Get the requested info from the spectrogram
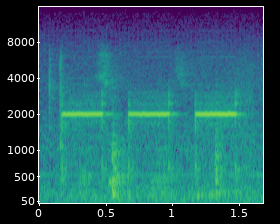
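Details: Simulated cardiac arrest team training: three loud, steady electronic beeps from the defibrillator or monitor right after a 360 J shock.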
